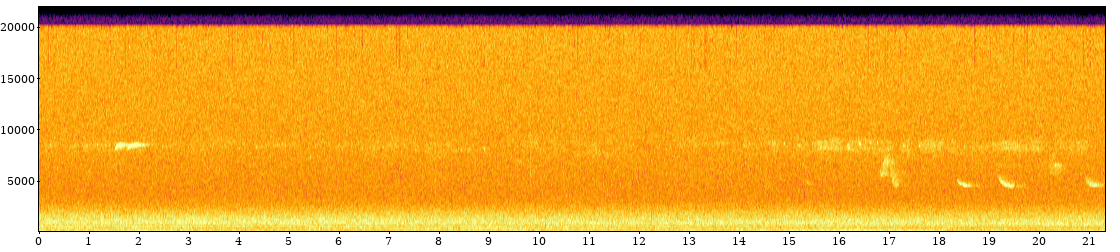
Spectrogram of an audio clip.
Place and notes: small tunnel under railroad with strange resonance, 35 meters long, 1,5 meter wide, at one end 3 meters high, other end 1.6 meters high. Recorded using 2 shotgun microphones: right channel at one end pointing to the forest, left channel at the other end pointing inside the tunnel.
Hann. Münden, Germany, 6 August 2014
